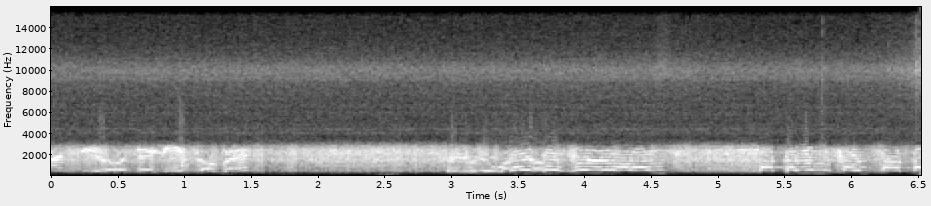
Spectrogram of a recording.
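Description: An amateur radio operator's voice received on 40-metre lower sideband (7.085 MHz) through a transceiver: thin, narrow-band speech over a steady hiss of band noise, with a pause of about a second and a half in the middle.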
